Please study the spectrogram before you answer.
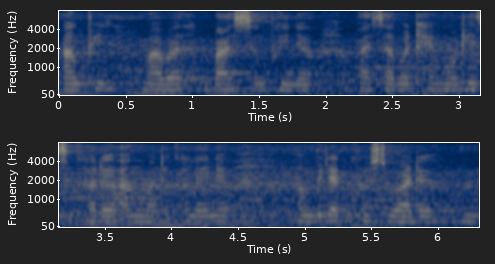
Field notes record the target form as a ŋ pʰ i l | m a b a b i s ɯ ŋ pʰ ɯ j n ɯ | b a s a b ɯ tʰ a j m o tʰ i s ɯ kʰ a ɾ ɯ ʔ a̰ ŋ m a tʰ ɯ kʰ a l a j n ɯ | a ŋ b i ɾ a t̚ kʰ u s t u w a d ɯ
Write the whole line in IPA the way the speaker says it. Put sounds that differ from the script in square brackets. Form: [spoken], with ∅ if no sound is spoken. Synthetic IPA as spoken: a ŋ pʰ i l | m a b a b [a] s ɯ ŋ pʰ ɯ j n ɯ | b a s a b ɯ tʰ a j m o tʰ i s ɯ kʰ a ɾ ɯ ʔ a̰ ŋ m a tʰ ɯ kʰ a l a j n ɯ | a ŋ b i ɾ a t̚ kʰ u s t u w a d ɯ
